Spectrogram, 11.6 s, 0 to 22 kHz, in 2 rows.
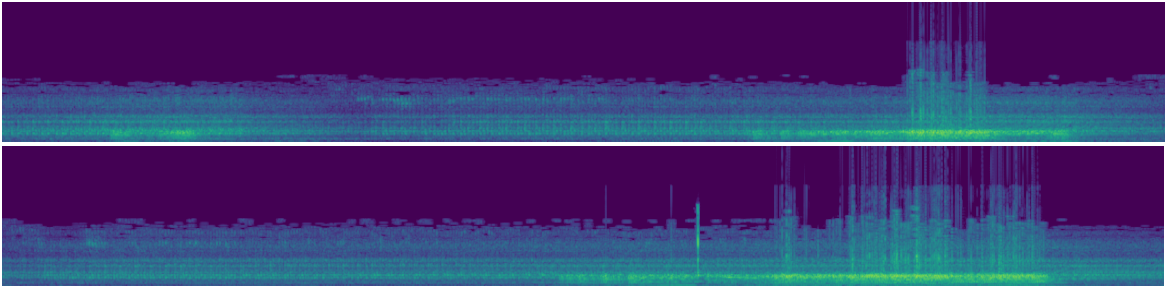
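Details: Volkswagen T4 2.5 TDI van: under two hard-acceleration pulls, a rough rasping grind over the engine note, caused by a loose gearbox mount touching the sump guard.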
